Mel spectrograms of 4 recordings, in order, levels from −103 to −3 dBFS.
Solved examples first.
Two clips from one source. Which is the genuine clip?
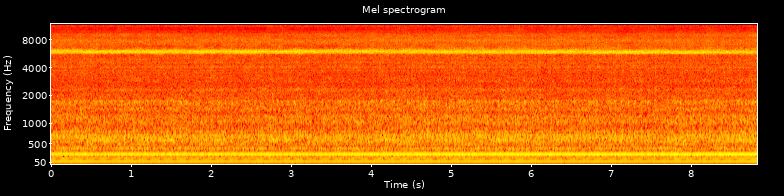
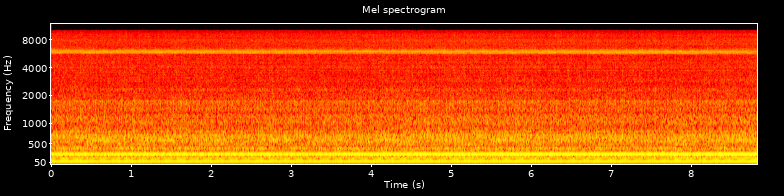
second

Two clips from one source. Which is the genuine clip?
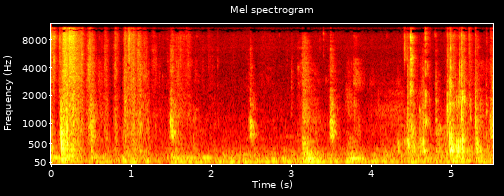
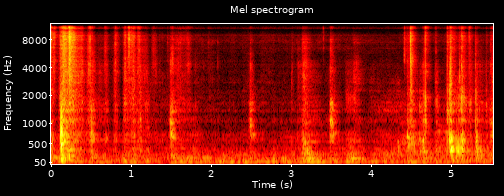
first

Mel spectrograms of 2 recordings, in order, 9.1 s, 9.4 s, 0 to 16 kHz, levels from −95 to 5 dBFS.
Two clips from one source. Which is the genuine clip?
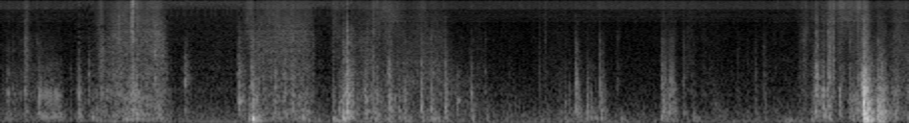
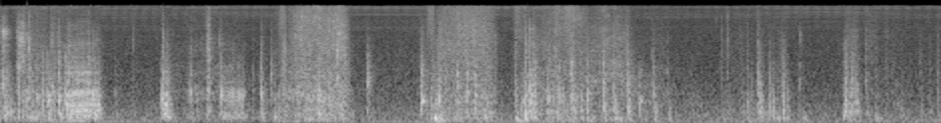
second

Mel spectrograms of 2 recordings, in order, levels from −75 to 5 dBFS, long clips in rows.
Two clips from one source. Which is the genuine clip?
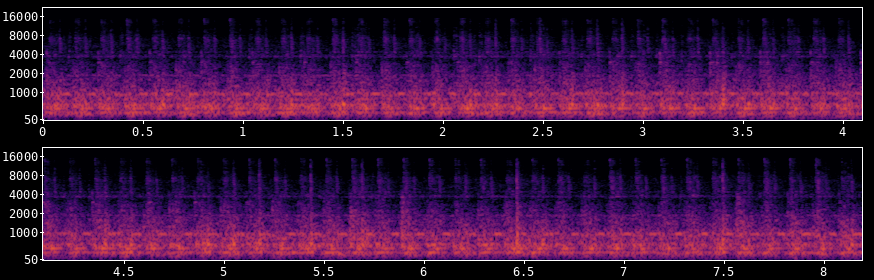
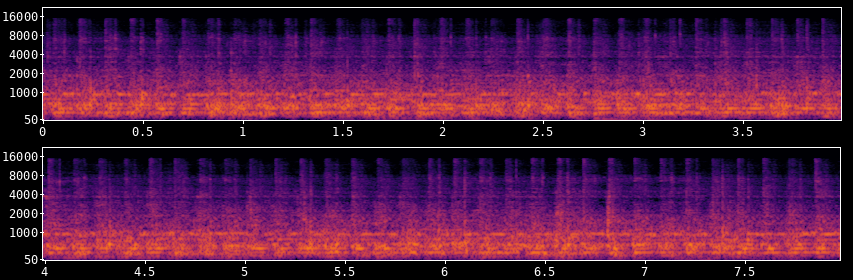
first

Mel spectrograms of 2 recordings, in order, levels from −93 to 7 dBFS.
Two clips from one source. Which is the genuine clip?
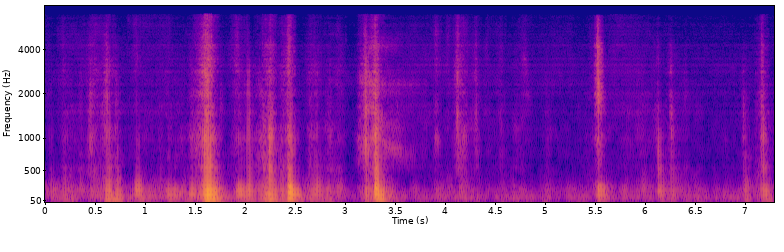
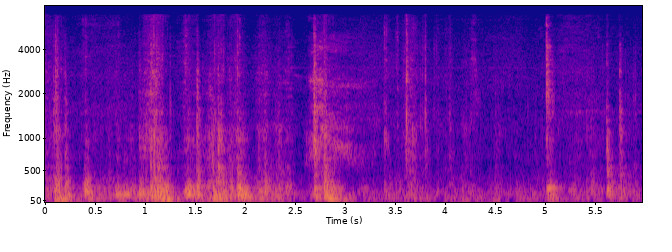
second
